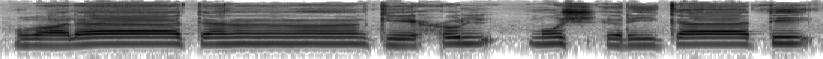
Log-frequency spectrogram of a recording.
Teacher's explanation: تا نون زبر تن، اس پہ اخفا کریں گے، اخفا غنہ کریں گے، اور یعنی کہ غنہ کریں گے اس کو۔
